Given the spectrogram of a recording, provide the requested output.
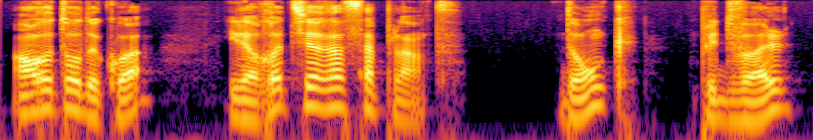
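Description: A man reading a story aloud, voicing a suave, witty gentleman-thief who talks in a playful, ironic and airy way. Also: medium pitch, expressive, normal speed, no room sound, clean studio sound, close to an everyday voice. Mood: teasing. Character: suave witty male gentleman-thief, mocking and self-assured.

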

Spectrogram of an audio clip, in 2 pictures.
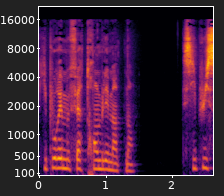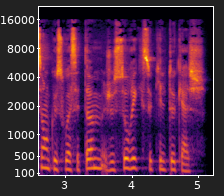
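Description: A woman voicing a bold, fearless young male hero who speaks in a calm, assured way. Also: mid-range voice, moderate pace, close to an everyday voice.

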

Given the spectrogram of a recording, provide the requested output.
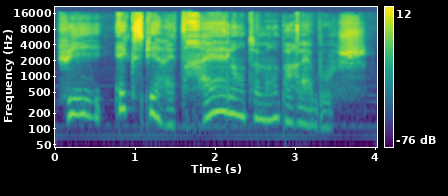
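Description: A woman narrates a guided sleep meditation in the manner of a bedtime storyteller. Her voice is very deep for a woman and breathy, often sinking into a half-whisper. She speaks slowly and gently, leaving calm pauses between phrases. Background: music.

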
